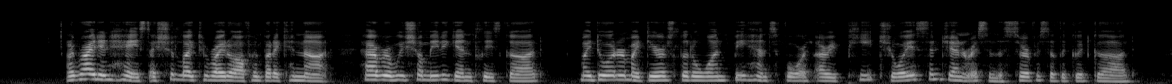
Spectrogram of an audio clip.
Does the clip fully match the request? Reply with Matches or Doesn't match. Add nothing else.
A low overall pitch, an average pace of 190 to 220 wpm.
Doesn't match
